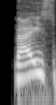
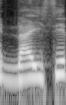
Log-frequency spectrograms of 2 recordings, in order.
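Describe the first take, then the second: First: नाइस said as one syllable, silent e, nice; correct reading. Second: नाइसे said with a sounded final e, nigh-seh; wrong reading demo. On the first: Teacher giving students the right reading: plain nice. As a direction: clip नाइस short with no final vowel. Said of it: "तो यहाँ पे हम क्या पढ़ेंगे?". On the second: Teacher showing students the wrong way: nai-se. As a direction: read नाइसे as two syllables, nai-se. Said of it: "नाइसे नहीं पढ़ेंगे". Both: Shown as a demonstration.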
